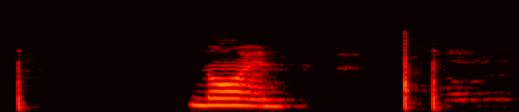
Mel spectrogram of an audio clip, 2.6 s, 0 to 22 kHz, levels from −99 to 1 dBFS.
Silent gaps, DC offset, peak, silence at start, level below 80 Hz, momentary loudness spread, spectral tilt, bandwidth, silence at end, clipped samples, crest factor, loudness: 0.24-0.94 s, 1.59-1.67 s, 1.82-2.00 s; under 0.1%; -30 dBFS; 0.1 s; under -90 dBFS; 17 LU; -4 dB/octave; 7.4 kHz; 0.3 s; under 0.1%; 22 dB; -49 LUFS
